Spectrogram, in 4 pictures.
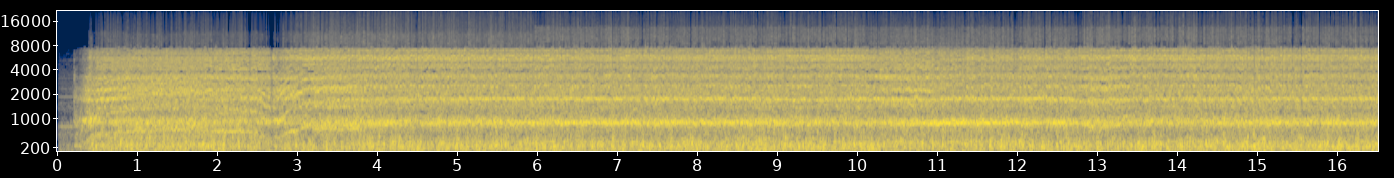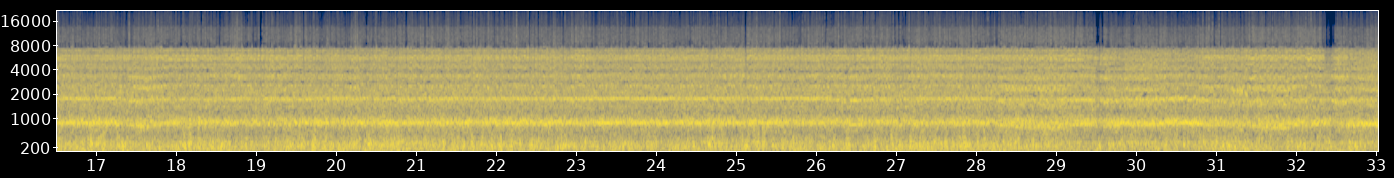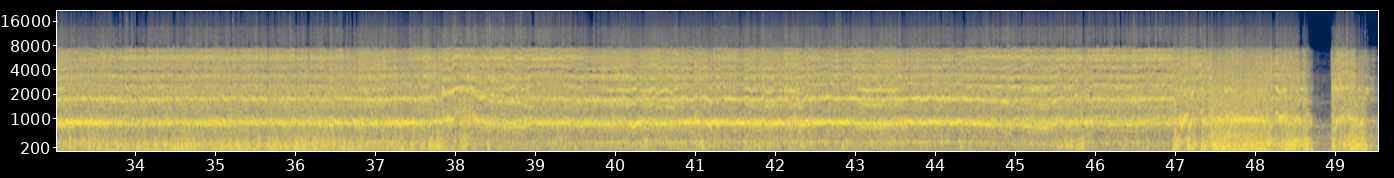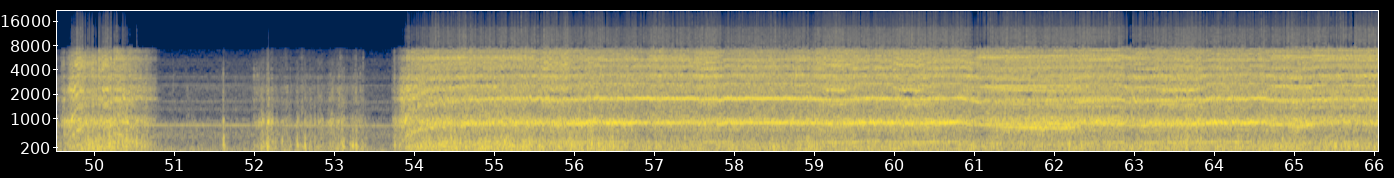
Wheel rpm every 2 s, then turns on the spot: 90, 170, 230, 230, 230, 220, 230, 230, 230, 230, 230, 230, 230, 230, 220, 220, 220, 230, 230, 240, 220, 220, 220, 240, 180, 40, 10, 190, 230, 230, 220, 220, 230.
none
